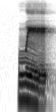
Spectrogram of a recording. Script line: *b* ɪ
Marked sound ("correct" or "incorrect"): incorrect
